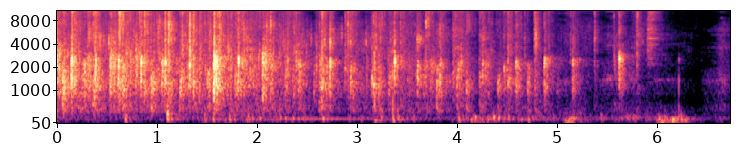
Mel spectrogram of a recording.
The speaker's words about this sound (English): Anyway, can we give Pastor Patrick a warm round of applause?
